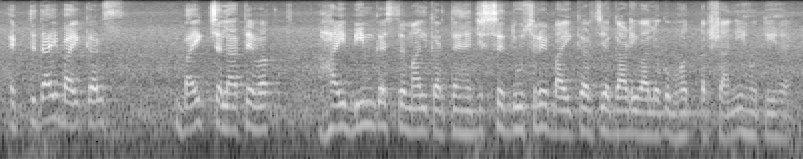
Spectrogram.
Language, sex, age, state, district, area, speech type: Urdu, male, 18-30, Delhi, North East Delhi, urban, spontaneous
